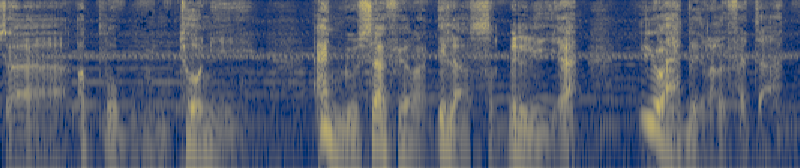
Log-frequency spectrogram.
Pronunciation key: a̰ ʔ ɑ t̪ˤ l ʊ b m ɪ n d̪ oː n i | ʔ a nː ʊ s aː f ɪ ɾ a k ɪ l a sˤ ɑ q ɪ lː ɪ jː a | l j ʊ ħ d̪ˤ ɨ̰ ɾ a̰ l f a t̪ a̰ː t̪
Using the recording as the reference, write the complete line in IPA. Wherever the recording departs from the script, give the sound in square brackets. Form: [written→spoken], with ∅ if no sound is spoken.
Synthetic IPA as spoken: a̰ ʔ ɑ t̪ˤ l ʊ b m ɪ n [d̪→t̪] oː n i | ʔ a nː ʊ s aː f ɪ ɾ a [k→ʔ] ɪ l a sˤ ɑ q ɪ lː ɪ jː a | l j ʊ ħ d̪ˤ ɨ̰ ɾ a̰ l f a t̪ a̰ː t̪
